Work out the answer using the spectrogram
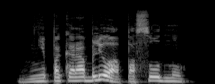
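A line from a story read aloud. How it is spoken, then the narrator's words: Grumble. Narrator (Russian): проворчал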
